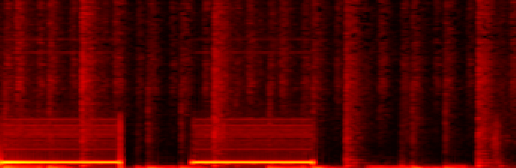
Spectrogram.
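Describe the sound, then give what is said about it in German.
Ringback tone of an outgoing phone call: two long, steady mid-pitched tones, each about a second long, separated by a short pause, over a faint low background. “Wollt ihr jemanden anrufen? Ja, mach doch mal. Die Geli ist gezogen worden. Im besten Fall geht die Geli jetzt auch ran.”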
